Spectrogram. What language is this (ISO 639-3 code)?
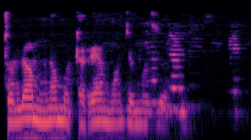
swa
